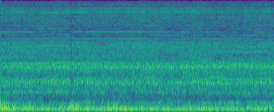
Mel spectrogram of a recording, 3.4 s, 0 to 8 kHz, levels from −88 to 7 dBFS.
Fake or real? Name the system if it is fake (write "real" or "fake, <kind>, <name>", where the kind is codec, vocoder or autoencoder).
fake, vocoder, Vocos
